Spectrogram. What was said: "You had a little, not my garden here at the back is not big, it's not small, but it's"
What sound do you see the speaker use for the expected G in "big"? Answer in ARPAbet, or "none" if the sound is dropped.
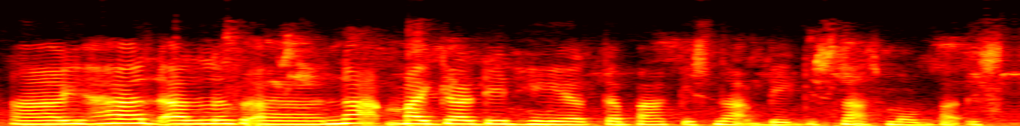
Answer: G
